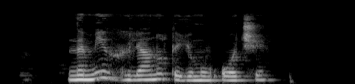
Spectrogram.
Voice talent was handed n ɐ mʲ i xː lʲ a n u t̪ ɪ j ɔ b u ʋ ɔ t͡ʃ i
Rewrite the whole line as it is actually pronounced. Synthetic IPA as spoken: n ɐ mʲ i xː lʲ a n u t̪ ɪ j ɔ m u w ɔ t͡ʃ i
